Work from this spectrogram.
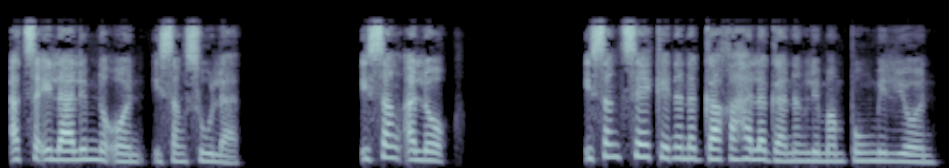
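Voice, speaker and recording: A woman's voice: medium pitch, a little mellow, dry recording, studio quality. A woman reading scripted dramatic narration of a romantic story.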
